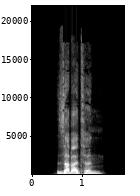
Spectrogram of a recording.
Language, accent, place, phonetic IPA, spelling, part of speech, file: German, Germany, Berlin, [ˈzabatn̩], Sabbaten, noun, De-Sabbaten.ogg
- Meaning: dative plural of Sabbat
